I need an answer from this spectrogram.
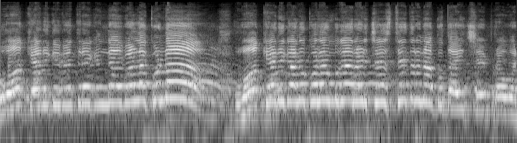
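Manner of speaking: high, ringing prayer voice; impassioned pulpit prayer; fervent prayer. Acted. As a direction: cry out to God for the congregation.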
